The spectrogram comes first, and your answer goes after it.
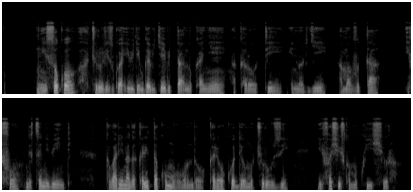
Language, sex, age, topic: Kinyarwanda, male, 18-24, finance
